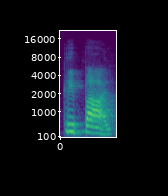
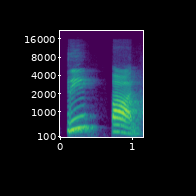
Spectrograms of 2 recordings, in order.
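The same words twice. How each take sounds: First: Said in the usual way. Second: Kripal slowly as कृ... पाल; broken into syllables. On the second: Shown as a demonstration. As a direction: pause after कृ in कृपाल. (कृपाल को तोड़कर: कृ... पाल) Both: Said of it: "तोड़कर पहले".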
